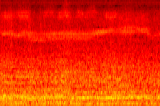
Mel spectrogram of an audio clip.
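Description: A bee buzzes steadily, a continuous droning hum that holds at an even pitch and loudness without pause, with no voices present.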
